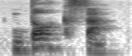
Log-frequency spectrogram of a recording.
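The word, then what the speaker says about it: δόξα: La palabra la palabra gloria en griego es doxa, así se pronuncia.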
